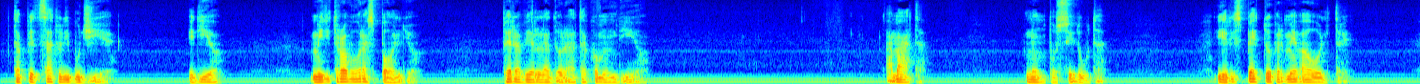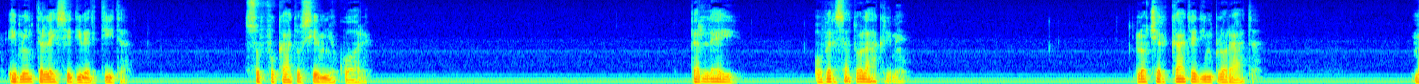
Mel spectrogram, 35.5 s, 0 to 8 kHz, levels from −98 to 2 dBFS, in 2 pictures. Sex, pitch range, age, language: male, 95-100 Hz, 50-69, Italian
